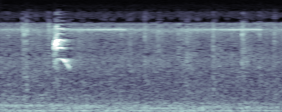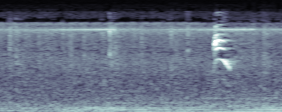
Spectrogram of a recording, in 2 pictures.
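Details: Sooty-headed bulbul giving a cat-like call: two brief, sharp notes sliding steeply downward, about four seconds apart, over steady faint background hiss.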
